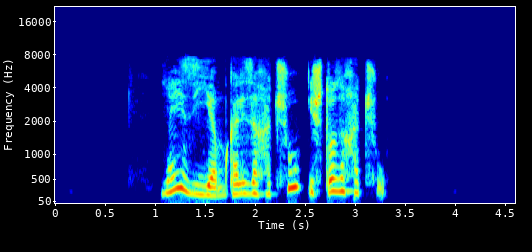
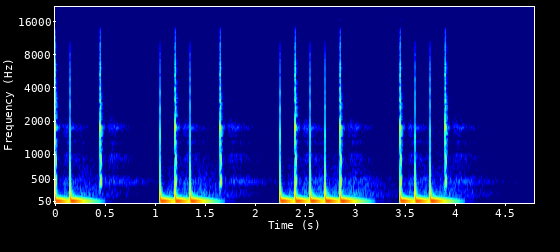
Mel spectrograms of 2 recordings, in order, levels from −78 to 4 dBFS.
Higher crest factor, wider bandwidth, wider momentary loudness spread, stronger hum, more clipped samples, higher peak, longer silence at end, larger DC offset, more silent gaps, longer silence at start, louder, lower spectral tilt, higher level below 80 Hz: about the same, 18 dB vs 16 dB; second, 8 kHz vs 10.5 kHz; second, 10 LU vs 14 LU; neither; neither; first, -2 dBFS vs -6 dBFS; first, 1.3 s vs 0.8 s; neither; neither; first, 1.05 s vs 0 s; first, -18 LUFS vs -24 LUFS; second, -4 dB/octave vs -6 dB/octave; second, -64 dBFS vs -22 dBFS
